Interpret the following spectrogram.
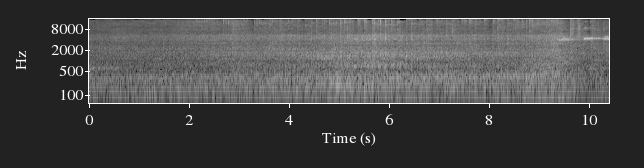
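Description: Small engine of a motorized bicycle running as the bike rides past, growing louder toward the middle and easing off afterwards. A short high squeal comes near the end.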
